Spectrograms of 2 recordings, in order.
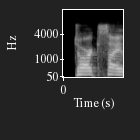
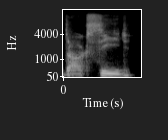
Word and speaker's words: Darkseid: Darkseid lantern. Dumb. My favorite is when people pronounce it Dark Seed.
